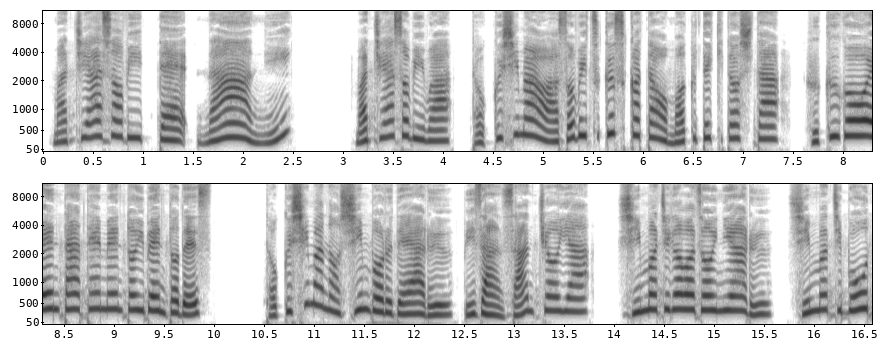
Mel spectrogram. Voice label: japanese animation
